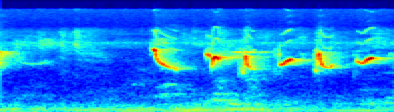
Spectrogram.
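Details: Provocation song of a greater green leafbird, used to make caged birds emotional and combative: after a quiet start, six rich downslurred whistles follow in quick succession, roughly three per second, with a faint hum beneath.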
